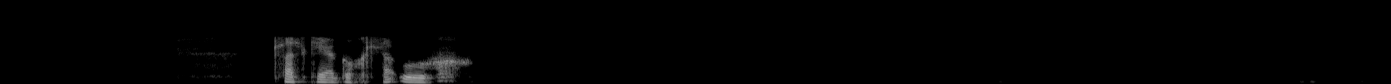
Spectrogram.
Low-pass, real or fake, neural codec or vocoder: 3.6 kHz; fake; autoencoder, 48 kHz, 128 numbers a frame, DAC-VAE, trained on Japanese speech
